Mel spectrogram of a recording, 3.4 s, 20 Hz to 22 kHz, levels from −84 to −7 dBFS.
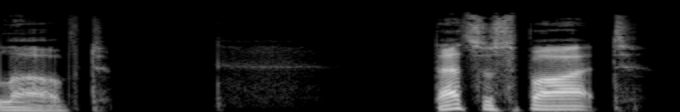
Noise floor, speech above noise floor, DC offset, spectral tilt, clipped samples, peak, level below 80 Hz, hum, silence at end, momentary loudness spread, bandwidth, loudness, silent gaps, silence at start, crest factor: under -90 dBFS; over 66 dB; under 0.1%; -3.5 dB/octave; under 0.1%; -6 dBFS; -56 dBFS; none; 0.25 s; 22 LU; 13.5 kHz; -23 LUFS; 2.04-2.09 s; 0 s; 22 dB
